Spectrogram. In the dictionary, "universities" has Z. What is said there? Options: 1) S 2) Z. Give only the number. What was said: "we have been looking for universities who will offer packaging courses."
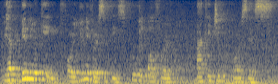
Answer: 1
